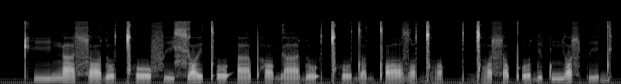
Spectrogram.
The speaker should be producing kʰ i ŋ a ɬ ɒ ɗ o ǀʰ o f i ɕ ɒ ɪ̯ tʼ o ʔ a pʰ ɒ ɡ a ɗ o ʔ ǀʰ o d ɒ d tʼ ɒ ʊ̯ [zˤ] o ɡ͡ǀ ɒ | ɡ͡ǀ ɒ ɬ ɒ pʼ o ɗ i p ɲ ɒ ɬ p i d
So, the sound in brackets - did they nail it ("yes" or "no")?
yes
